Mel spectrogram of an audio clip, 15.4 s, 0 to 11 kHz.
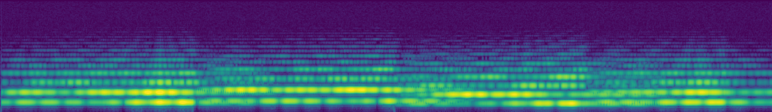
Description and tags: Space Simple
Created with Music Forge Project Library
Exported from FL Studio 11 (Fruity Edition)
Library:
Patcher>Theme>Space>Ambiance>Simple
Ambiance, MFP, Music-Forge-Project, Simple, Space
